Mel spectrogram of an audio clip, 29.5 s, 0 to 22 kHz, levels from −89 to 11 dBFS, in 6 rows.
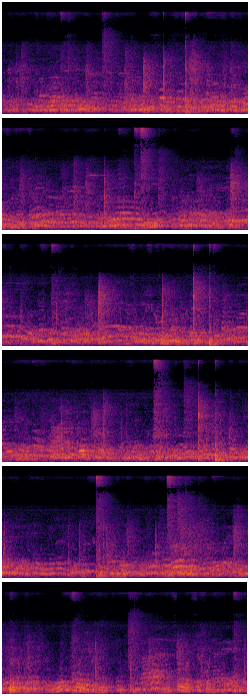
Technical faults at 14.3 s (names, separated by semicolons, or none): none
